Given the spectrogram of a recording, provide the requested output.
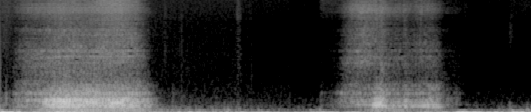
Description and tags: Mulitple Classroom chairs sliding back
chairs, school, sliding, kids, classroom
